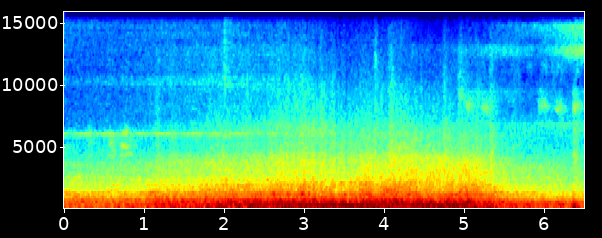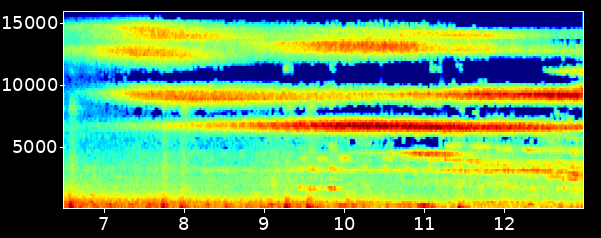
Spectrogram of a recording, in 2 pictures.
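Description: KTX high-speed train running past a station platform: a rising rush of noise that peaks a few seconds in, a few sharp clacks around the middle, then a high-pitched squeal with several steady tones over the second half as the cars go by.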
